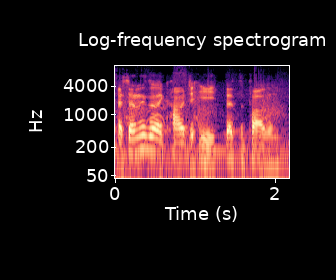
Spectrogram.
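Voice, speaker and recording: Over game music, a man with a mid-range voice talks fast and very animatedly while playing a video game. He's chatting casually but arguing his case point by point, and the recording is rough.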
